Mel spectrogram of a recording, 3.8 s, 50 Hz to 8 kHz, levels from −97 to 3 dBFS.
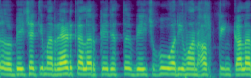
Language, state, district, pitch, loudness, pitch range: Kashmiri, Punjab, Kapurthala, 205 Hz, -15 LUFS, 205-215 Hz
